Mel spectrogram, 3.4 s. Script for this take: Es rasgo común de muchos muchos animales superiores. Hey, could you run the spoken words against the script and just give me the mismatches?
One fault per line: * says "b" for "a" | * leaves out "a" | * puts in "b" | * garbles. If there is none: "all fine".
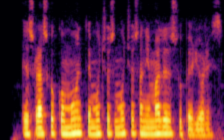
all fine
